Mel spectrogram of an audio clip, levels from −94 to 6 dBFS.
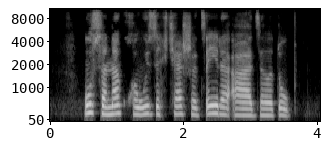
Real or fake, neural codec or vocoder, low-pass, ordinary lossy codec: real; none; 9.9 kHz; Opus, 24 kbps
